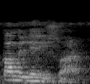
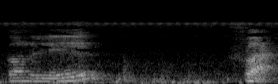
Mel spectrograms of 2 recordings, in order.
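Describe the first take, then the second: First: Said in the usual way. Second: Kamleshwar very slow and low, ले stretched long, pause before श्वर; drawn-out syllables. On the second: Shown as a demonstration. Teacher breaking Kamleshwar down to show the stressed vowel, drawn-out ले. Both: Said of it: "एक ही मात्रा पर बलाघात हो रहा है".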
